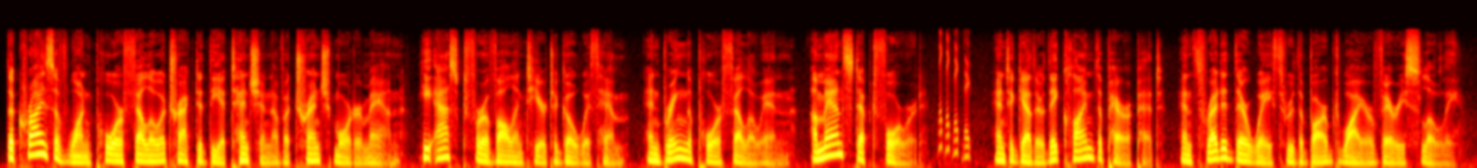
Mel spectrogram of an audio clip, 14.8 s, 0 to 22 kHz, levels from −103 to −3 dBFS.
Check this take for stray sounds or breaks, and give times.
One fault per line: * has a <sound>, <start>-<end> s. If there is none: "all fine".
* has a chirp, 9.4-9.8 s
